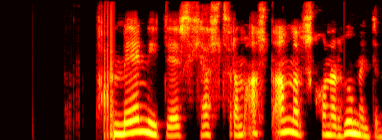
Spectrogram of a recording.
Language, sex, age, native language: Icelandic, female, 20-29, Icelandic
